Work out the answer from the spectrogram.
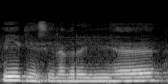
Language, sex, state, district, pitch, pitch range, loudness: Hindi, male, Uttar Pradesh, Shamli, 165 Hz, 155-175 Hz, -16 LUFS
